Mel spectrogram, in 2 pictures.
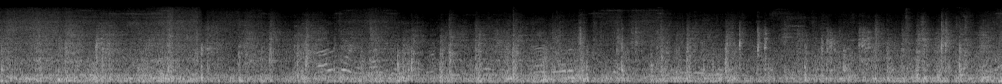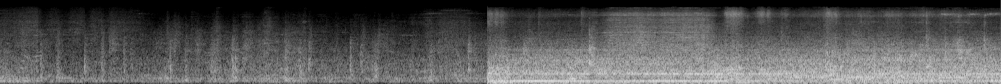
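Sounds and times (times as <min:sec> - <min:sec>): train running on track: 0:00.0 - 0:20.0
engine drone with low hum: 0:14.9 - 0:20.0.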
